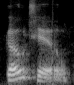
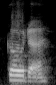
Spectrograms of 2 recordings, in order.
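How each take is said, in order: First: The T in 'to' is clearly pronounced. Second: The T in 'to' is softened and reduced.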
